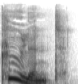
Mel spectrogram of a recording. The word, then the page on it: coolant: British English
